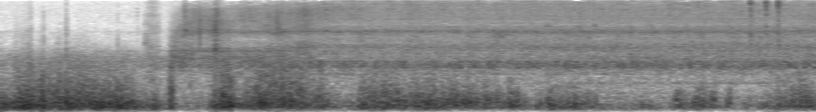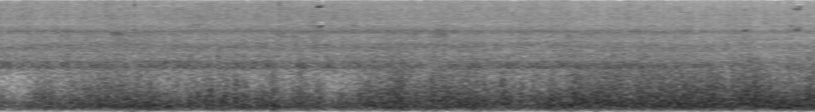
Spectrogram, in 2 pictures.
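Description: Safari vehicle's engine running steadily, with an uneven rumble.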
